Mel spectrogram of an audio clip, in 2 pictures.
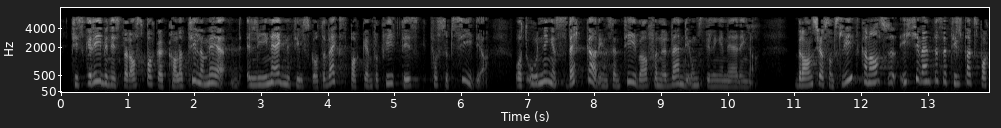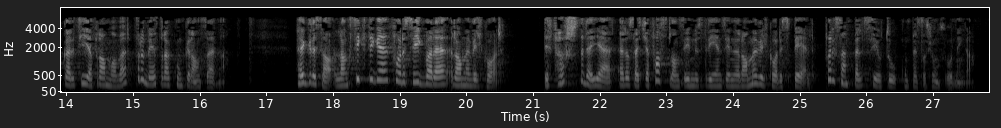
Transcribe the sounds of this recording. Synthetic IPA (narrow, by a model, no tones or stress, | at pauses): fɪskəɾiːmɪnɪst̪əɾɑspɑkːɑɾkʰɑlːɑt̪ʰɪlɔmeːliːnəɛɡnət̪ʰɪlskɔt̪ɔʋɛkst̪̚pɑkːənfɔɾkʰʋiːt̪fɪskfɔsʉbsiːd̪ɪ̰ɑ̰ | ʔoɑt̪ɔɾnɪŋənsʋɛkːɑɾɪnsɛnt̪ʰiːʋɑfɔɾnœd̪ʋɛnd̪ɪʊmst̪ɪlːɪŋɛnæːɾɪŋɑ̰ | bɾɑnʃəsɔmsliːt̪kʰɑnɑlsɔʔɪçːəʋɛnt̪əsɛt̪ʰɪlt̪ʰɑːkspʰɑkːɑɾət̪ʰiːɑfɾɑmːoːʋəɾfɔɾɔbeːt̪ɾɑːkʰʊŋkʉɾɑnsəɛ̰ʋnɑ̰ | hœɡɾəsɑ̰ːlɑŋsɪkt̪ɪɡəfɔɾʉsyːɡ̚bɑːɾəɾɑmːəʋɪlkʰo̰ːɾ | d̪̥ɛfœʂt̪əd̪ɛɪjeːɾæɾɔsɛçəfɑst̪lɑnsɪnd̪ʉst̪ɾiːənsiːnəɾɑmːəʋɪlkʰoːɾispḛːlfɔɾɛksɛmpəlseːot̪ʰuːkʰʊmpɛnsɑʃuːnso̰ːɖnɪ̰ŋɑ̰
